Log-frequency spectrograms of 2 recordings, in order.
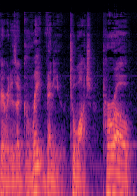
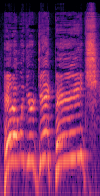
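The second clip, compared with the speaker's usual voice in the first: screaming at the top of his lungs, much higher and louder; full-throated yell; 9 dB louder, slower than usual. Retold or imitated. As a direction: bellow it at the ring from the stands. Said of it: "I yelled at the top of my lungs".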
